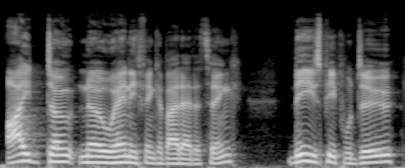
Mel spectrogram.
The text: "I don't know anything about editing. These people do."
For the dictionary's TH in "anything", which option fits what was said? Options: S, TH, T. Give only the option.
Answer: TH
